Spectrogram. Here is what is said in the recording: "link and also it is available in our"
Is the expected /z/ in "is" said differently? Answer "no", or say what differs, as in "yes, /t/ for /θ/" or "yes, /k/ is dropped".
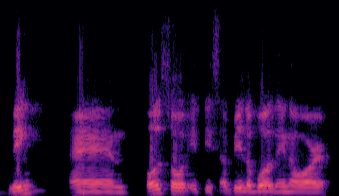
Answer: yes, /s/ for /z/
